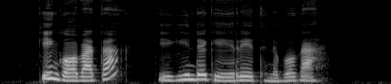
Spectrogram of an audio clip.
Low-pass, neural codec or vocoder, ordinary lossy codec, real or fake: none; none; none; real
